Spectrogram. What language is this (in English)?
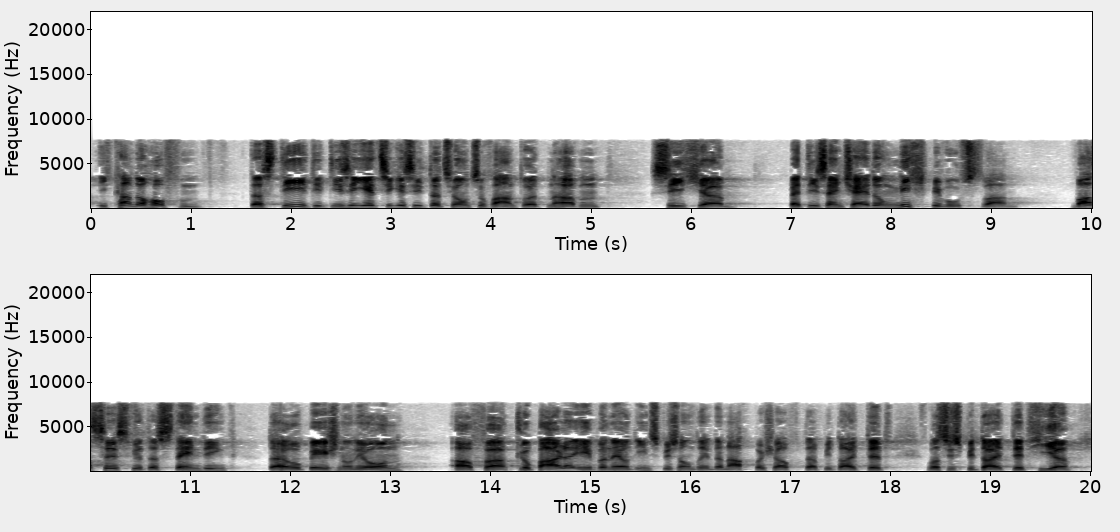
German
